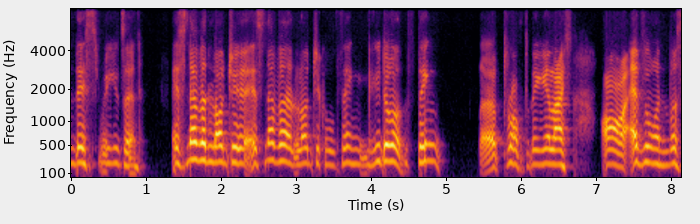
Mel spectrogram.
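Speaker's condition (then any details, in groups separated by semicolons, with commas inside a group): Cerebral palsy; all four limbs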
